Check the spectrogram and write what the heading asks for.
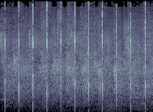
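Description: An audience applauds steadily, a dense wash of clapping with sharp, evenly spaced claps cutting through at a quick regular beat. No one speaks over it.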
